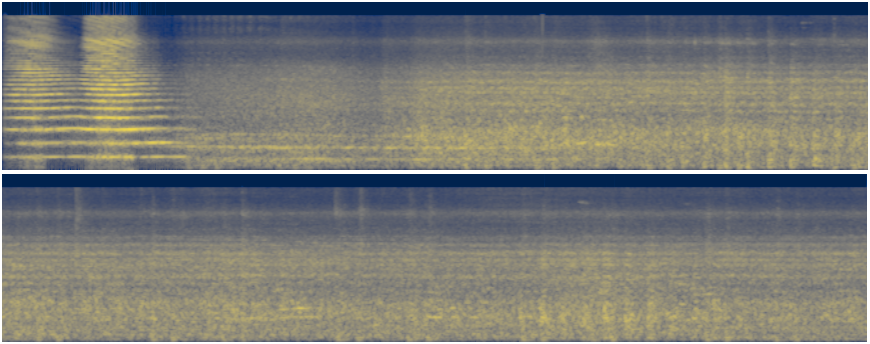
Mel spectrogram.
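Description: An Indian Railways express train, the Goa Express, runs through a station at full speed. Its locomotive horn sounds for about the first two seconds, then gives way to the steady rushing roar and fast wheel clatter of coaches passing close by.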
